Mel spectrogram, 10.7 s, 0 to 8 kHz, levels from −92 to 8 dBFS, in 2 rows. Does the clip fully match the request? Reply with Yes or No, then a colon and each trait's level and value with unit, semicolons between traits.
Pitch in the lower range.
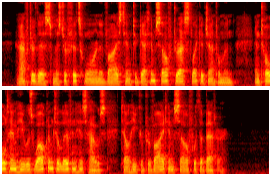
Yes: very low, 90 Hz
